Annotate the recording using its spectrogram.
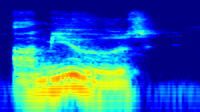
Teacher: Now I have shortened, when I pronounced amuse, I shortened the A sound where it almost sounds like a U sound. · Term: hataf patuk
